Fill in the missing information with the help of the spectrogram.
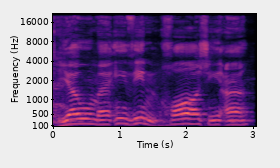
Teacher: ذال کے نیچے 2 زیر کی تنوین ہے، اس کے بعد حروف ہلکی کے 6 حرفوں میں سے خا ہے، اس لیے یہاں پہ اظہار ہوگا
